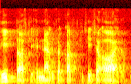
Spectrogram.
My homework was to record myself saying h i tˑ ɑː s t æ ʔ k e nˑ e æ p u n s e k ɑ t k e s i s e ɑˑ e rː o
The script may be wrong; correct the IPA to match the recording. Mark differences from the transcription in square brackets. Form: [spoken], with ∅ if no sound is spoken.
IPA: h i tˑ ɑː s t [i] ʔ [ʔ] e nˑ e æ [k] u n s e k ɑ t k e s i s e ɑˑ e [r] o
